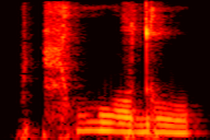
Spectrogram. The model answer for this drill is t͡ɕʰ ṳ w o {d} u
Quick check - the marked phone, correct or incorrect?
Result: correct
